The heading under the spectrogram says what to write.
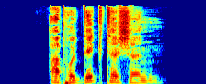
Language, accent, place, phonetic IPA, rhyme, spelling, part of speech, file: German, Germany, Berlin, [ˌapoˈdɪktɪʃn̩], -ɪktɪʃn̩, apodiktischen, adjective, De-apodiktischen.ogg
- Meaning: inflection of apodiktisch: 1. strong genitive masculine/neuter singular 2. weak/mixed genitive/dative all-gender singular 3. strong/weak/mixed accusative masculine singular 4. strong dative plural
